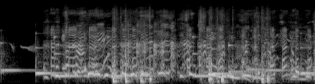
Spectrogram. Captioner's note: giggles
